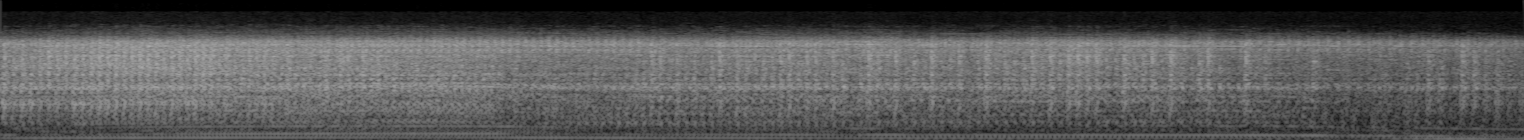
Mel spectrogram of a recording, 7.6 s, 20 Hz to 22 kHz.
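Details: Nissan Sunny GTI SR20DE, recorded from inside the cabin, quiet at 1000 rpm: as revs climb, a hard, rapid knocking (about four a second) rides over the engine and grows; cause unknown to owner, engine knock.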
